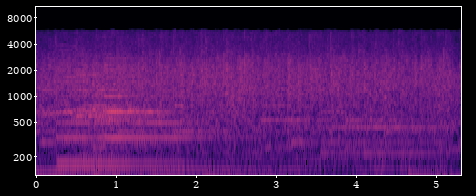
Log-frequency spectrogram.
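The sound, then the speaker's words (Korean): An audience at an early-morning service at Onnuri Church in Incheon breaks into sustained applause and cheering to welcome the senior pastor, a steady dense wash of clapping that holds at an even level for several seconds, with no talking over it. “우리 목사님 나오셨는데 우리 큰 환호와 박수로 축복하고 격려했으면 좋겠습니다.”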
